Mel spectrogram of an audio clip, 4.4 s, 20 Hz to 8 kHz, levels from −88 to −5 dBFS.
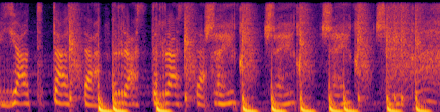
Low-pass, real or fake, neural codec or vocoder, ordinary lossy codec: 7.2 kHz; real; none; none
